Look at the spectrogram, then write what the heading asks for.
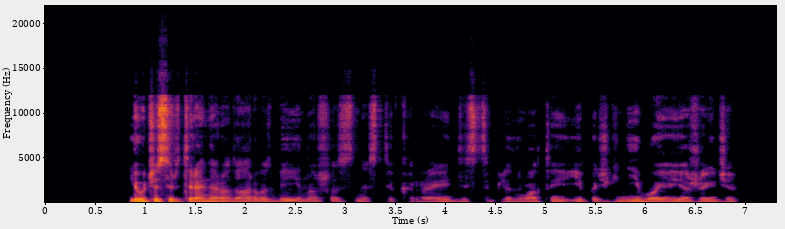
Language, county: Lithuanian, Alytus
